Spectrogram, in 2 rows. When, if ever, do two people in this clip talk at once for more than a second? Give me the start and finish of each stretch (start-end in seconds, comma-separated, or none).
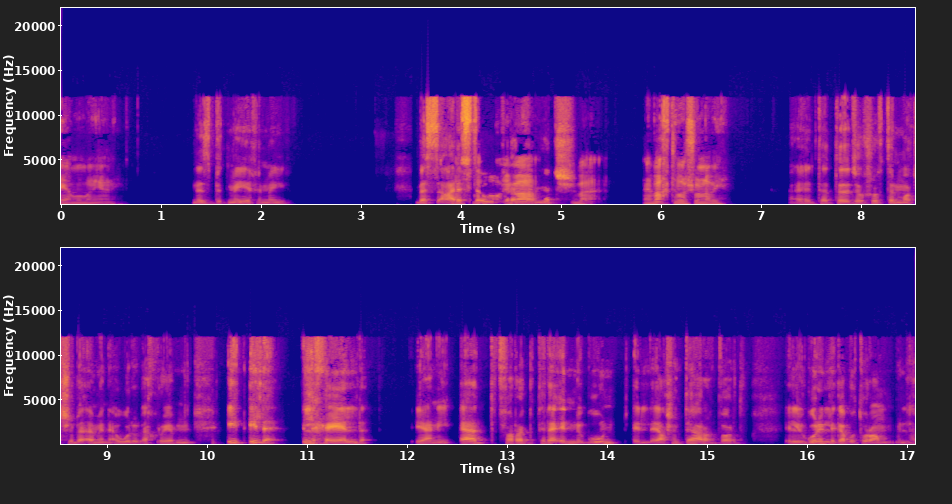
3.9-5.2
